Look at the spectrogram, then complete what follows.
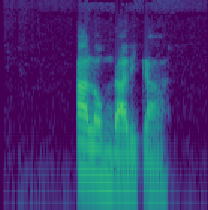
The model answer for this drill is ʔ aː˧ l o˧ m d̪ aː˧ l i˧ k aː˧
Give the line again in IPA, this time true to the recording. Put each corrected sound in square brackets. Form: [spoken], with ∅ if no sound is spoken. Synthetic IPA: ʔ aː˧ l o˧ m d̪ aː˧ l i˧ k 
